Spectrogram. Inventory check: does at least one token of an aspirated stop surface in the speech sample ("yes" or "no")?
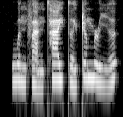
yes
